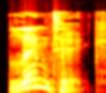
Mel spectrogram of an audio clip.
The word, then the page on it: lentic: British English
